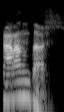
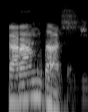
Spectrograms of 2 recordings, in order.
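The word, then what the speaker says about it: карандаш: আচ্ছা, তারপর হচ্ছে পেন্সিল, পেন্সিল কি বলে দেখেন, কারান্দাস। আচ্ছা, কারান্দাস।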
